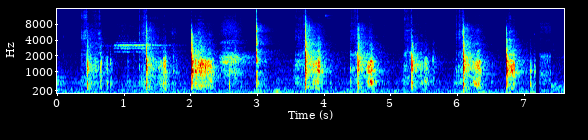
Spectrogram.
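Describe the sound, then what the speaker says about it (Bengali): A knife chops thick-peeled papaya into chunks on a board, about a dozen crisp, close knocks in a loose, uneven rhythm with no talking. "তো এবার আমি পেঁপেগুলোকে ডোমো ডোমো করে কেটে নেব"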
